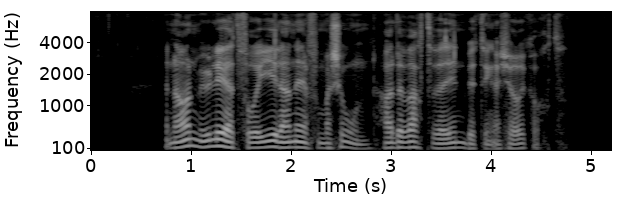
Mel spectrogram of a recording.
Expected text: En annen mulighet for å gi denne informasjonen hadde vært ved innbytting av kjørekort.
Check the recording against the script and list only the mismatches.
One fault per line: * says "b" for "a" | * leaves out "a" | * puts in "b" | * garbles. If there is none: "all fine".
all fine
